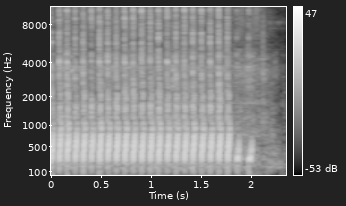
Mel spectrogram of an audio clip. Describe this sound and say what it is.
Bubbly Engine Stopping
Stopping the engine of an old bubbly sounding scooter.
engine, stopping, bubbly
